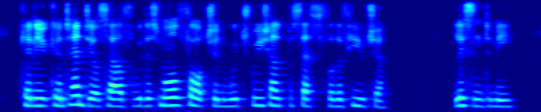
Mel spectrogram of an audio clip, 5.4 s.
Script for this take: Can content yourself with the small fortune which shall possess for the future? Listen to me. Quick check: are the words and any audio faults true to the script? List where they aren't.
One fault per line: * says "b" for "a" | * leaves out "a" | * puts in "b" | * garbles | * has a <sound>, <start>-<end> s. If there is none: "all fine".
* puts in "you"
* puts in "we"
